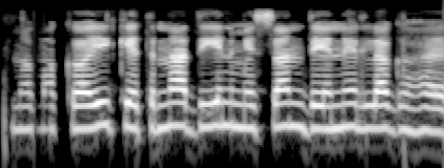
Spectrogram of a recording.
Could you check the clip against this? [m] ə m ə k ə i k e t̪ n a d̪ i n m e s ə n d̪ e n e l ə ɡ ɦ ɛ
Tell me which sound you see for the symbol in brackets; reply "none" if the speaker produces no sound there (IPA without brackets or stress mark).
m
